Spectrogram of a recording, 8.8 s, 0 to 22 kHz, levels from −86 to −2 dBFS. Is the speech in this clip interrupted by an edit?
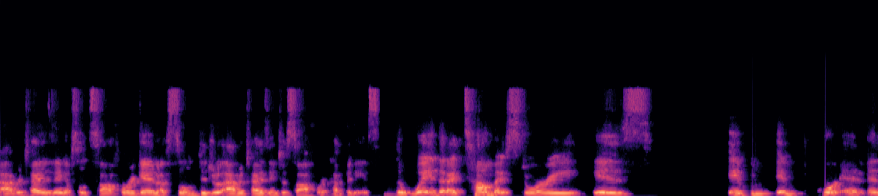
yes; 2 cuts; at 1.6 s, 3.7 s

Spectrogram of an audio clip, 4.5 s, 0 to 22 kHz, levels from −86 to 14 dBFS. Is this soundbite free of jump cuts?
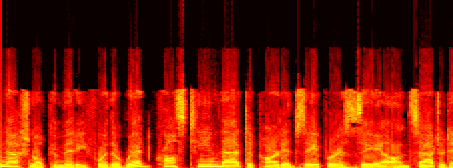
yes; 0 cuts

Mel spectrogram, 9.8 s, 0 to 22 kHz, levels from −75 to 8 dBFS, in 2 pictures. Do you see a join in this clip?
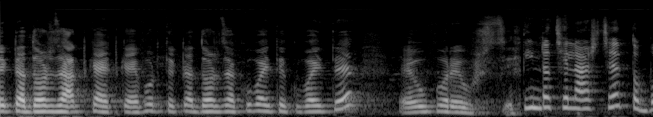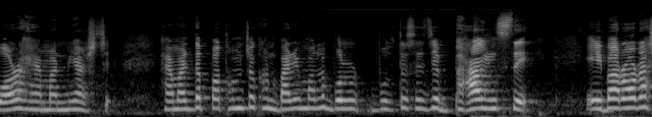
no; 0 cuts

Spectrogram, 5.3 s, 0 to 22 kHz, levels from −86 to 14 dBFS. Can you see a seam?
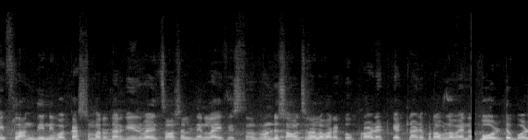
no; 0 cuts

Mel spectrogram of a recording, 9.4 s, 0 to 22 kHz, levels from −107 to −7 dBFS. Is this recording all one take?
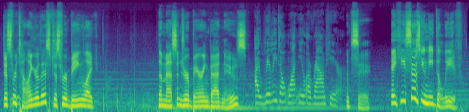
no; 2 cuts; at 6.8 s, 7.6 s

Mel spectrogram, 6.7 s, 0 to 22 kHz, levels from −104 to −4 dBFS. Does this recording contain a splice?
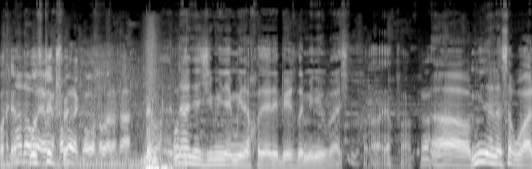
yes; 1 cut; at 1.9 s

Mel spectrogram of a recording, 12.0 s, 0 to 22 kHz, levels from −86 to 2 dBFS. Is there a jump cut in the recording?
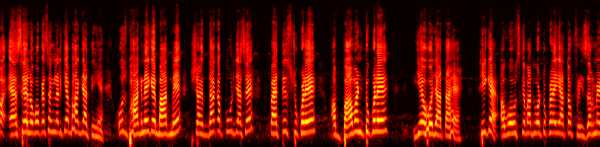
no; 0 cuts

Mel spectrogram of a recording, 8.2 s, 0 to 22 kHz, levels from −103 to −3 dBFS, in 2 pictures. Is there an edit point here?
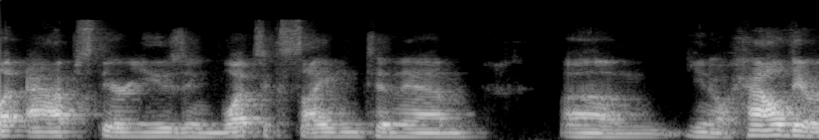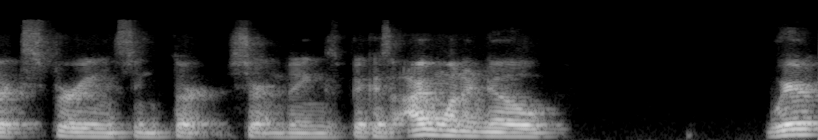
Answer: no; 0 cuts

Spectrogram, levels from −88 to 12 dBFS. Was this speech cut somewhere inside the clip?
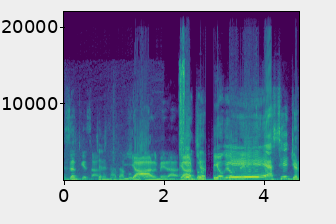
yes; 1 cut; at 2.3 s

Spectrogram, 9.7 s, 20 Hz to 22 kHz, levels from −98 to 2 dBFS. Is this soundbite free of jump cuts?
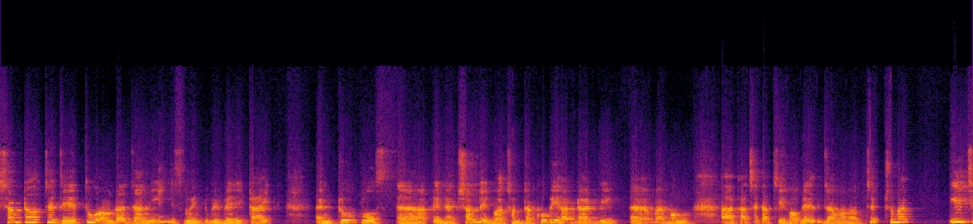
yes; 0 cuts

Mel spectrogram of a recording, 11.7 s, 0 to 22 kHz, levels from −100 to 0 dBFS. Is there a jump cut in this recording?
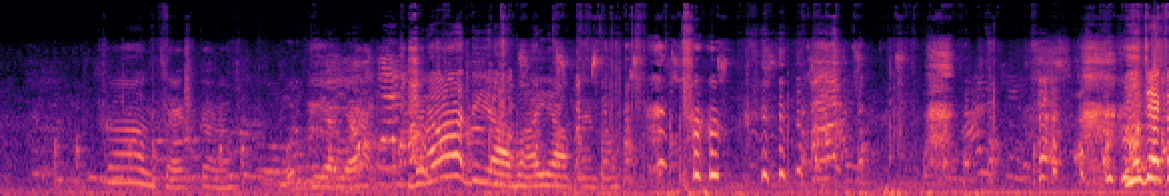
no; 0 cuts

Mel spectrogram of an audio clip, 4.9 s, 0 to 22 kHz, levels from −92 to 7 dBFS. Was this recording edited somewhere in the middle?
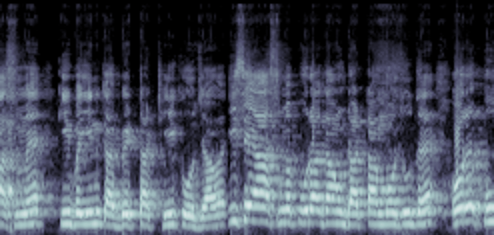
no; 0 cuts

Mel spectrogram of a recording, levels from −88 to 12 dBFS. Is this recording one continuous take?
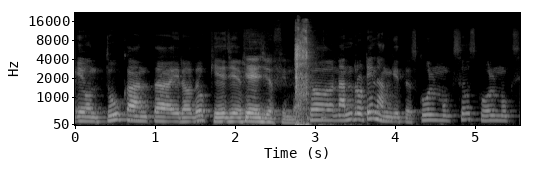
no; 1 cut; at 2.7 s

